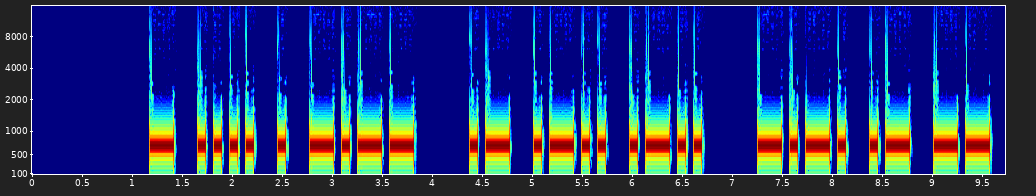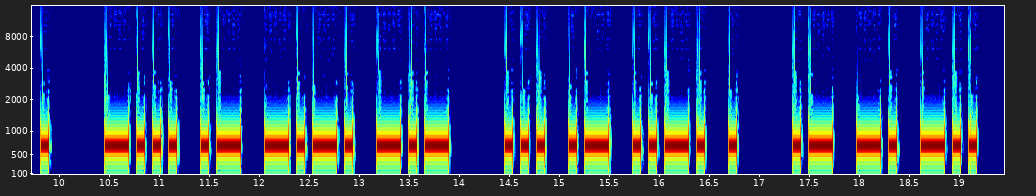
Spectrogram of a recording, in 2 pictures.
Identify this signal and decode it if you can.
Morse code, heard as a keyed tone, about 15 wpm, 700 Hz. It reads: THEY ALL CAME BACK SAFE AND
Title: Sentences from Top 1000 Words - Review Part 1 - 15wpm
